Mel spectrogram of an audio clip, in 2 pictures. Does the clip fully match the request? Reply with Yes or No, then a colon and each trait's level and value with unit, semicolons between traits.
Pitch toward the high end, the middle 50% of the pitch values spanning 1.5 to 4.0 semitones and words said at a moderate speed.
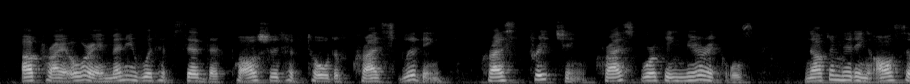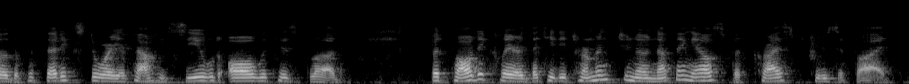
No: medium, 170 Hz; average, 3.3 semitones; average, 150 wpm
